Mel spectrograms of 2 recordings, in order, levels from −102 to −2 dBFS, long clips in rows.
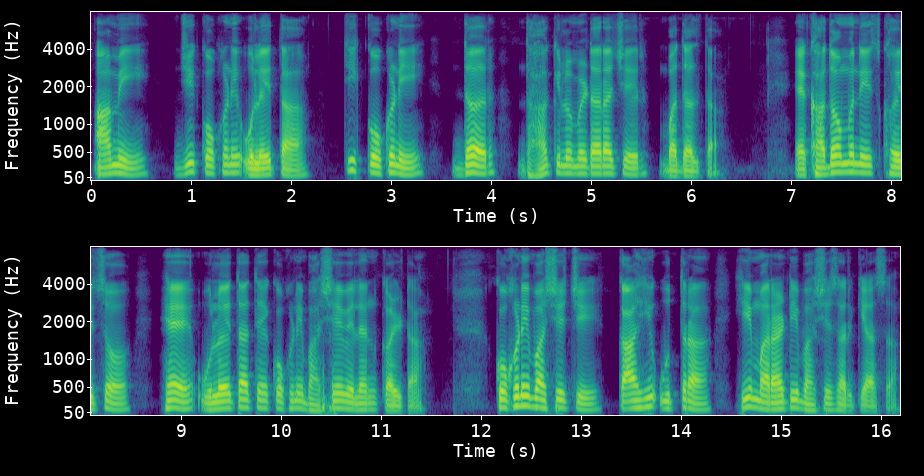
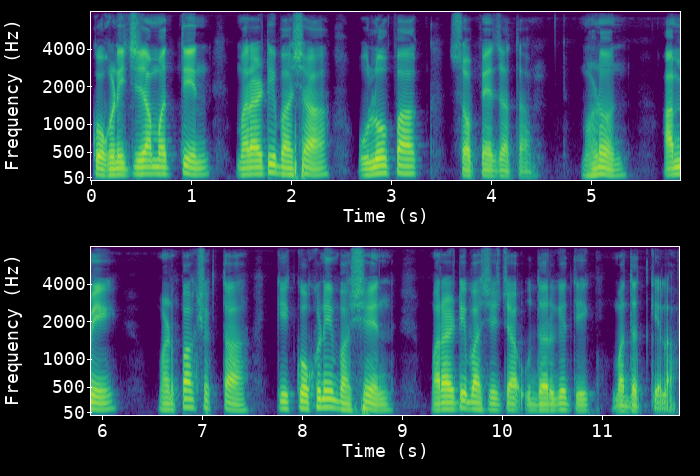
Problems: background conversations at intervals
